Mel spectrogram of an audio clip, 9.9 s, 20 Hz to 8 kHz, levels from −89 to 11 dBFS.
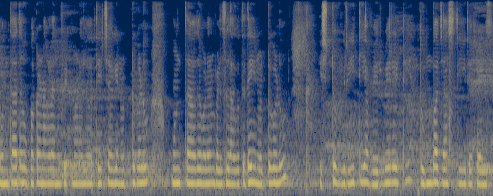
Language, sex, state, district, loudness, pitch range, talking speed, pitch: Kannada, female, Karnataka, Mysore, -15 LUFS, 215-230 Hz, 120 wpm, 220 Hz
